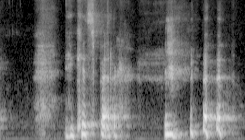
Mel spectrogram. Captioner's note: chuckles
